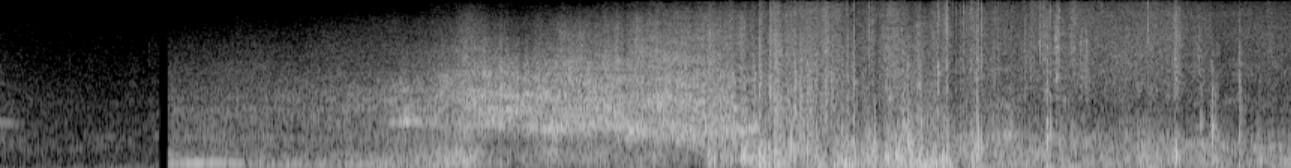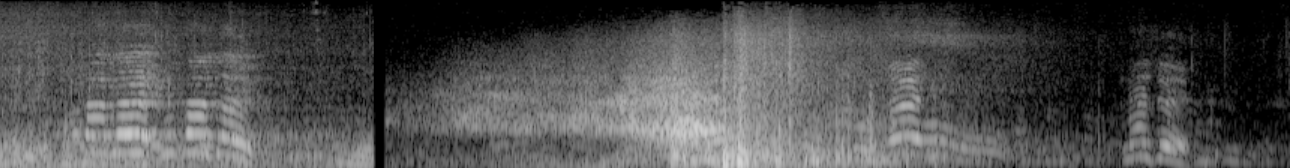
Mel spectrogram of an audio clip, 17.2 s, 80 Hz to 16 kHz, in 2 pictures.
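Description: Rally car (BMW E46) racing past at full throttle with tyres skidding and loose gravel crackling. It is heard as two separate passes, and the second builds to a loud peak. People shout after each pass.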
